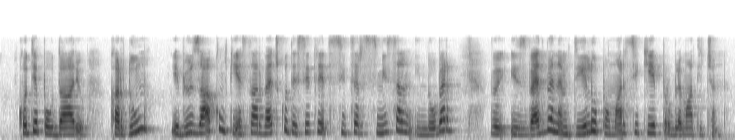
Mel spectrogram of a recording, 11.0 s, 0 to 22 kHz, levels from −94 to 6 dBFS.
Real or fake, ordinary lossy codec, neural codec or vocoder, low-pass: real; none; none; 7.2 kHz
